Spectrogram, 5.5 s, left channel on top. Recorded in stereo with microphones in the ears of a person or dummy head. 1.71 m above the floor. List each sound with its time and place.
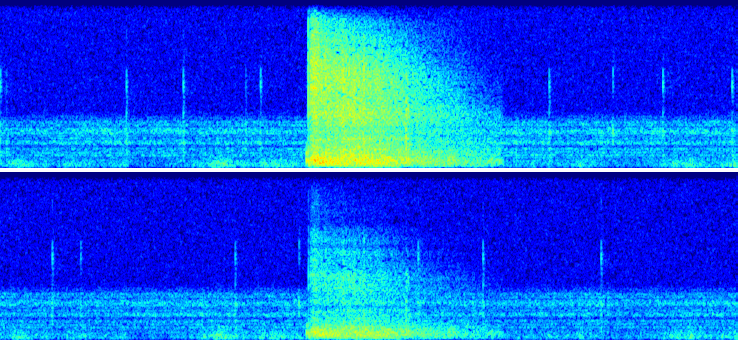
2.3 s an explosion: 60° left (ahead or behind)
